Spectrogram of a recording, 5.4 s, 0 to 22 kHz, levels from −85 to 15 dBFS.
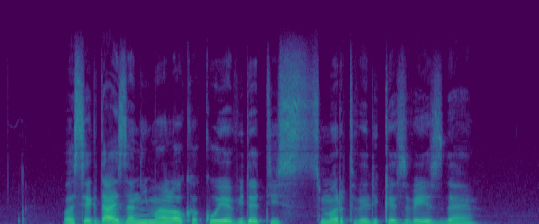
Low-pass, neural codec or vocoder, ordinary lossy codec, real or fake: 19.8 kHz; none; none; real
